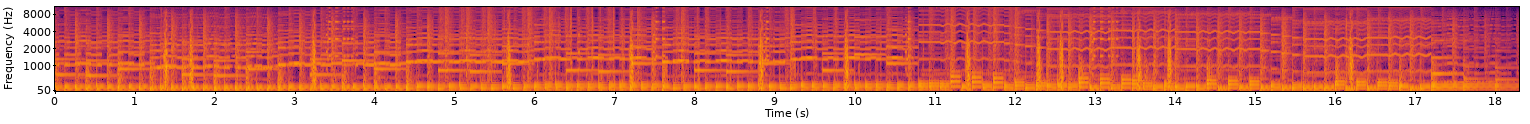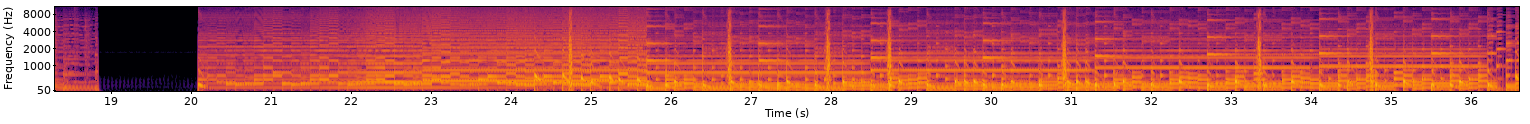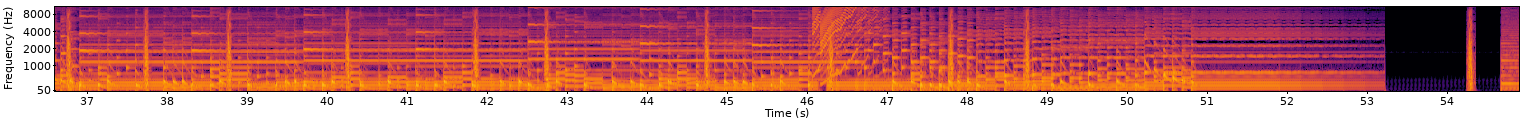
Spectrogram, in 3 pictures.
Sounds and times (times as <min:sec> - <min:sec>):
Music: 0:00.0 - 0:18.8, 0:20.1 - 0:53.2, 0:54.7 - 0:54.9.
